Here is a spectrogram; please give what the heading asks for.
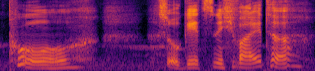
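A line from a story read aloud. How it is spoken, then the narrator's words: Gasping. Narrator (German): japst Kokosnuss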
